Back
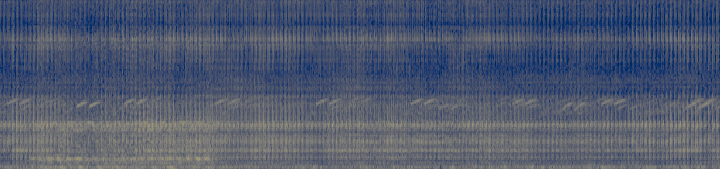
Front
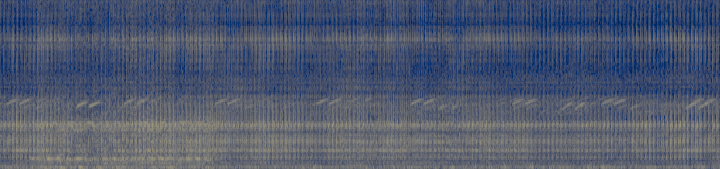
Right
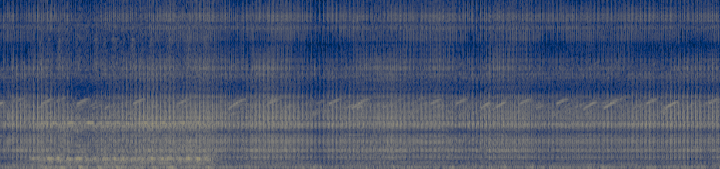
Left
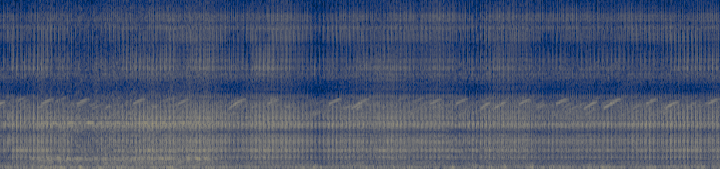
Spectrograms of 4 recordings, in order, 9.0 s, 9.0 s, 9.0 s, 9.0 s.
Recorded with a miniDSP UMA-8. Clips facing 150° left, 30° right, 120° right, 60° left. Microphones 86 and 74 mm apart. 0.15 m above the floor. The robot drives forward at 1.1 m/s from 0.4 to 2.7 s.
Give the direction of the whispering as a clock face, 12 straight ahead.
No whispering in this recording.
